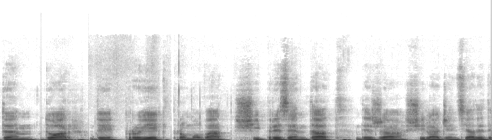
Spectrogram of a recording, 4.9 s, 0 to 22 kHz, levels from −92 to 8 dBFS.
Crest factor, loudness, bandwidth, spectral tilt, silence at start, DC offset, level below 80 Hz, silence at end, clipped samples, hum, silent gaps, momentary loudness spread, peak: 16 dB; -22 LUFS; 10 kHz; -7 dB/octave; 0 s; under 0.1%; -30 dBFS; 0 s; under 0.1%; none; none; 5 LU; -4 dBFS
